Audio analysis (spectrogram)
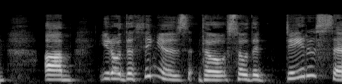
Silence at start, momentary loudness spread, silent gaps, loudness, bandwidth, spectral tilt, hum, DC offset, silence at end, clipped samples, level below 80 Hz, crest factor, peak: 0 s; 9 LU; none; -19 LUFS; 11.5 kHz; -3 dB/octave; none; under 0.1%; 0 s; under 0.1%; -70 dBFS; 18 dB; -2 dBFS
